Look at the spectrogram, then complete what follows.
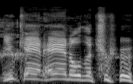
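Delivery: high, belted mock movie-style dramatic yell.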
